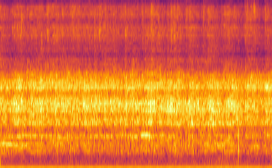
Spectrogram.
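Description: Stock sound effect of a large crowd applauding, played back as a recording, a steady even clapping that stays faint.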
